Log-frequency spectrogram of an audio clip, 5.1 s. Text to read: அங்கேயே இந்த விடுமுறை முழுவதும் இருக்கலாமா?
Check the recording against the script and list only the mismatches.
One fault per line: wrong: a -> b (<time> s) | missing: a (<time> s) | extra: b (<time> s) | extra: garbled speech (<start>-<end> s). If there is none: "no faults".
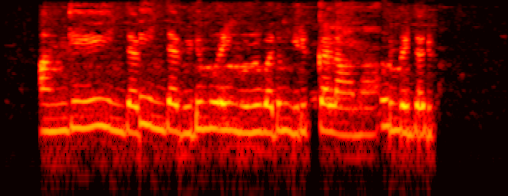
extra: இந்த (1.5 s)
extra: garbled speech (3.8-4.4 s)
